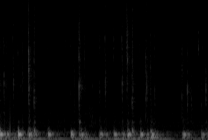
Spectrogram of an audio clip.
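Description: Typing on a computer keyboard: a quick, irregular run of keystrokes entering a line of text.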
